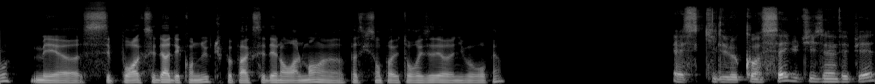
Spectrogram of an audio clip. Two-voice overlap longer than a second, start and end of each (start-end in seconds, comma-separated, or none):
none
